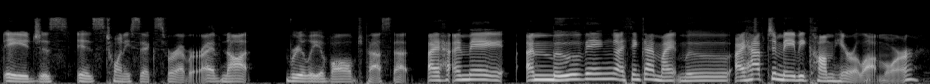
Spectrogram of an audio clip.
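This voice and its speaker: Guest author, woman in her thirties from New Mexico, lively pitch, dry studio sound, laughs a lot. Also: moderate pace, no room sound. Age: 30s. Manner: laughing, animated, self-mocking. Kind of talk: casual interview chat.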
